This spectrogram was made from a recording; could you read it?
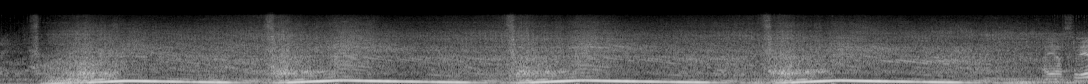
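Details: Toyota Fielder petrol engine that was misfiring and lacking power, after injector cleaning and flow test: smooth idle and four clean revs, climbing and settling with no misfire or stumble; fuel filter in the tank also to be replaced.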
